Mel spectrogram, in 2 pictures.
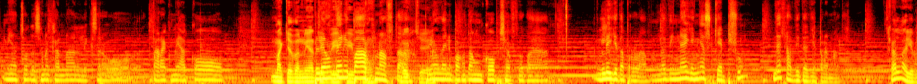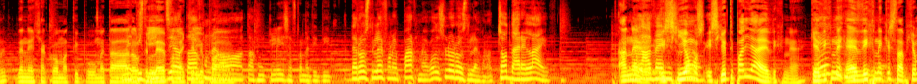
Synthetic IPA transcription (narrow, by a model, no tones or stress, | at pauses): mɲɐt͡so̞nd̪ɐsenɐkɐnɐlikseɾo̰ɣo̞̰pɐɾɐɣmiɐko̞ | mɐceðo̞niɐpleonðenipɐɾxunɐft̪ɐoepleonðenipɐɾxunt̪ɐxuŋko̞psiɐft̪ot̪ɐ | liʝit̪ɐpɾo̞lɐvunðilɐðinɐʝɐmɲɐsce̞psu | ðeθɐðit̪et̪çɐpɾɐɣmɐt̪ɐ̥ | kɐlɐððeneçiɐko̞mɐt̪ipumet̪ɐɾeot̪it̪ilefoɐnɐt̪ɐlixunnt̪ɐɐxuŋklis̬iɐft̪omet̪id̪it̪ɐɾost̪ile̞fonɐipɐɾxuneɣoðesuleɾos̬t̪ile̞fonot͡sod̪ɐɾelɐjv | ɐnneɐlɐvenisiomosisçio̞t̪i̥pɐʎɐeðixnḛceðixneeðixnecest̪ɐpço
